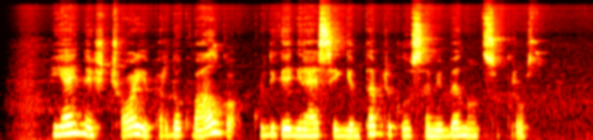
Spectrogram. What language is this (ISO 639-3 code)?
lit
